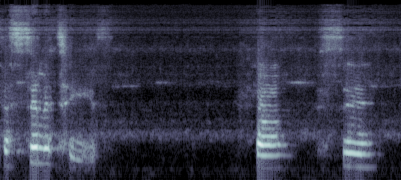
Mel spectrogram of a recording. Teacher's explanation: the stress is here in the second syllable, facilities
